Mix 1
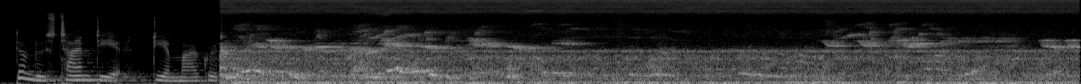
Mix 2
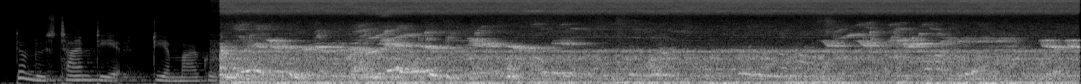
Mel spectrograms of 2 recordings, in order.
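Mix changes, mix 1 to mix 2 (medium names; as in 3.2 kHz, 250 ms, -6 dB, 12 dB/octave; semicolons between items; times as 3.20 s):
speech: add distance through air 56 m; background +11.5 dB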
